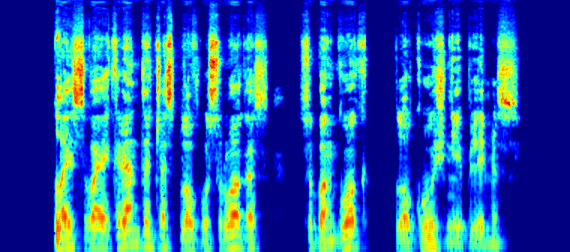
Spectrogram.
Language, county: Lithuanian, Marijampolė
